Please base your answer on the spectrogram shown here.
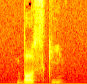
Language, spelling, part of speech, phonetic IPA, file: Polish, boski, adjective, [ˈbɔsʲci], Pl-boski.ogg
